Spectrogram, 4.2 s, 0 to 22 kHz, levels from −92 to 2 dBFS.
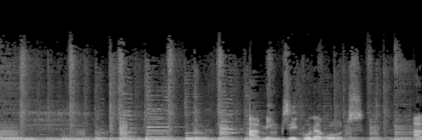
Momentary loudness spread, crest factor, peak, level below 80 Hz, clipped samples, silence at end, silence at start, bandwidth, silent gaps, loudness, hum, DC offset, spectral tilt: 9 LU; 24 dB; -4 dBFS; -56 dBFS; under 0.1%; 0 s; 0 s; 17 kHz; none; -28 LUFS; none; under 0.1%; -5.5 dB/octave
